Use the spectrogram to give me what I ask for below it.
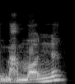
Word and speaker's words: mammon: Alors, prononciation, c'est mammon.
